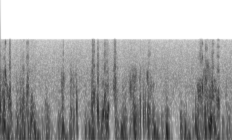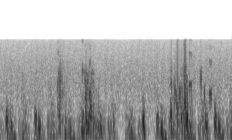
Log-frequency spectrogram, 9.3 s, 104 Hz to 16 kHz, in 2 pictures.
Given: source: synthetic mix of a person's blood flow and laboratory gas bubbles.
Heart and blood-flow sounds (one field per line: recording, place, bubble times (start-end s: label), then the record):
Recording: Doppler ultrasound of blood flow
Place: precordium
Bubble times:
0.00-0.26 s: bubbles
0.31-0.72 s: bubbles
1.21-1.32 s: bubbles
1.40-1.58 s: bubbles
1.80-2.21 s: bubbles
2.25-2.36 s: bubbles
2.42-3.10 s: bubbles
3.89-4.41 s: bubbles
5.79-5.94 s: bubbles
6.27-6.63 s: bubbles
8.01-8.50 s: bubbles
8.62-8.89 s: bubbles
9.27-9.29 s: bubbles
From the record:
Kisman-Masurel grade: 232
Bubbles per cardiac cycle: several, 3 to 8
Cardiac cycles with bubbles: 50 to 99%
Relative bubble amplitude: moderate (0.250 to 0.450)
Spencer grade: 3 (all of the cardiac periods contain showers or single bubble signals, but not dominating or overriding the cardiac motion signals)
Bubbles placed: anywhere in the cardiac cycle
